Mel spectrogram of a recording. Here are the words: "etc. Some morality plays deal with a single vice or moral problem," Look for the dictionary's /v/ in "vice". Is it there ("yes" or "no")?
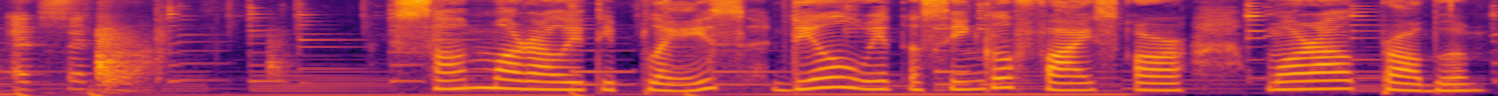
no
